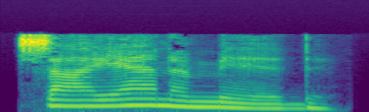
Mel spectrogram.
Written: cyanamide

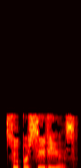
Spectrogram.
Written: supersedeas

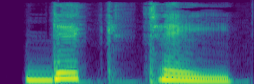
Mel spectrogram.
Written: dictatingly

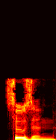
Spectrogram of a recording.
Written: susan

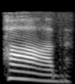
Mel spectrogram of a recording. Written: hob

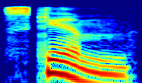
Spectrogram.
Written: skim

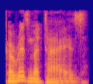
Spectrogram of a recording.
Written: charismatize

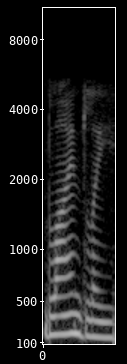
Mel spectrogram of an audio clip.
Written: blindly

